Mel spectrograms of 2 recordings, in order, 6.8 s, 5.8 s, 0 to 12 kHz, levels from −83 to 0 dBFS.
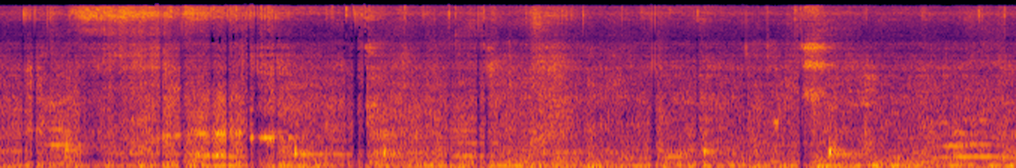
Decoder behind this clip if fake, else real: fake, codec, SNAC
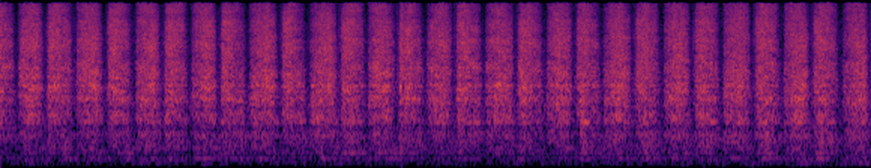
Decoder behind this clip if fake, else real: real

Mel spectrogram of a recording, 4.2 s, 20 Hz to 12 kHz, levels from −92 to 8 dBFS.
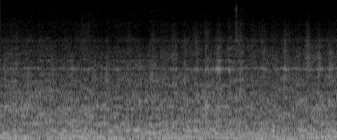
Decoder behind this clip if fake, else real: fake, codec, SNAC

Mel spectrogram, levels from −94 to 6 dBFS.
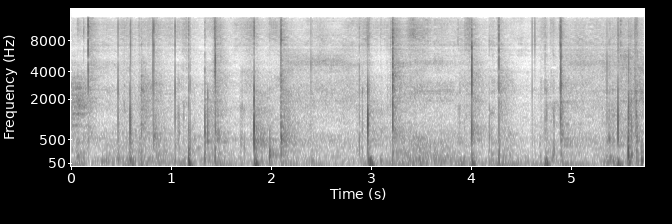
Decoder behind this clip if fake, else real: fake, codec, SNAC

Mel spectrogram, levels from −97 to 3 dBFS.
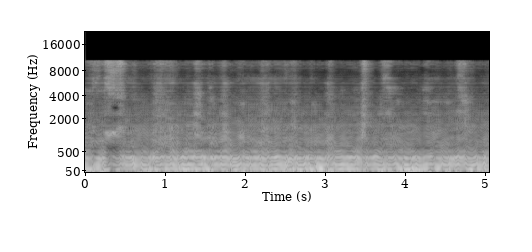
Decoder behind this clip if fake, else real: fake, vocoder, Vocos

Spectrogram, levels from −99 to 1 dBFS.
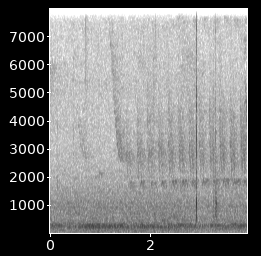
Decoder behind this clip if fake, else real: real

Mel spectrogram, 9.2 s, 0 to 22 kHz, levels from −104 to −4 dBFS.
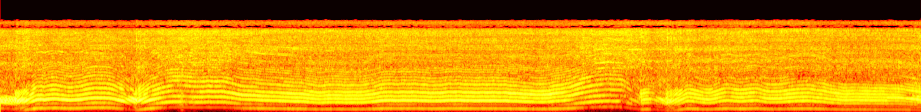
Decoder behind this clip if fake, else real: real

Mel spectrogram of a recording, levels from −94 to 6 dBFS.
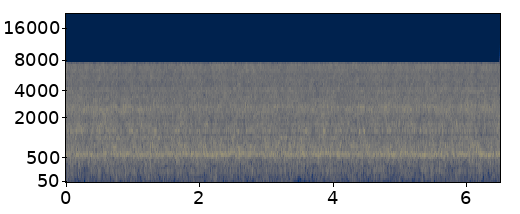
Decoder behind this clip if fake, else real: fake, codec, HILCodec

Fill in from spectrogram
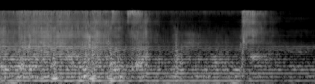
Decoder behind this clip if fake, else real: fake, vocoder, BigVGAN v2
